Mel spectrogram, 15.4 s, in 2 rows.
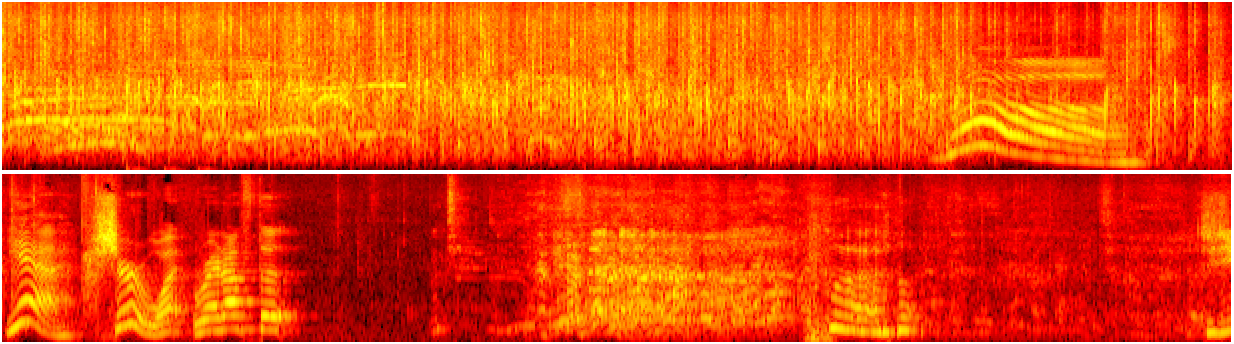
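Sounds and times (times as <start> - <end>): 
audience applause: 0.0 - 7.7
speech: 8.0 - 9.6, 12.9 - 13.5
laughter: 10.8 - 15.3.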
